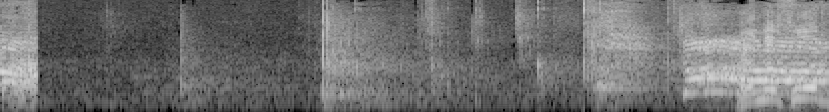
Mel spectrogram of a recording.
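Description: Table tennis ball clicking off bats and table in a short rally, a handful of sharp hits with quiet between them. Loud voices break in near the end as the point ends.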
